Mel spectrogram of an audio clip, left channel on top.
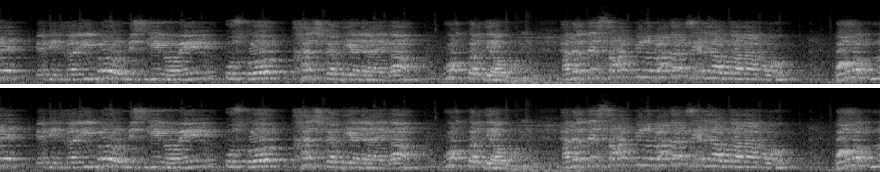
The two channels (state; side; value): identical; both; correlation 1.00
